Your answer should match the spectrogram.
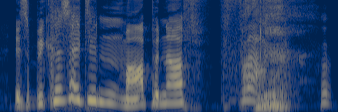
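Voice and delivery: high-pitched, hammed-up teen complaint; mock teen protest. Acting a pleading, refused teenager.

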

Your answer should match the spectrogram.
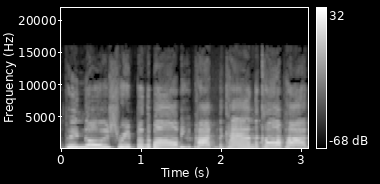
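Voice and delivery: mangled mock-Australian accent. Shown as a demonstration. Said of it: "so Australian is like".

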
